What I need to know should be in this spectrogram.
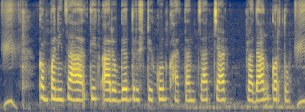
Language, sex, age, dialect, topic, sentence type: Marathi, female, 18-24, Varhadi, banking, statement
